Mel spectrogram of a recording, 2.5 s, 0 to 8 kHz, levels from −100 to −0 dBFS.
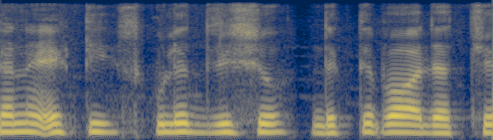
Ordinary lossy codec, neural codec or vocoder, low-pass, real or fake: none; none; 7.2 kHz; real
